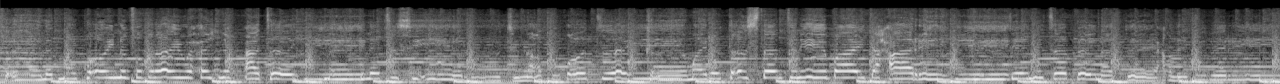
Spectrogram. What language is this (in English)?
Arabic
